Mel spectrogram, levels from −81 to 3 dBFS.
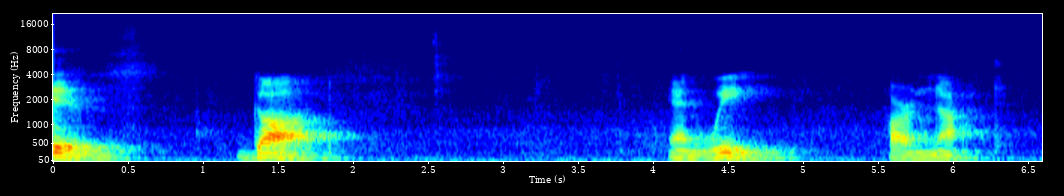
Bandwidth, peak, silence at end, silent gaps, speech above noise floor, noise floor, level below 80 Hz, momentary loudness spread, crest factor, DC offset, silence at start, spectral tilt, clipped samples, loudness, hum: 14 kHz; -6 dBFS; 0.3 s; none; 32 dB; -56 dBFS; -58 dBFS; 25 LU; 22 dB; under 0.1%; 0 s; -8.5 dB/octave; under 0.1%; -26 LUFS; none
